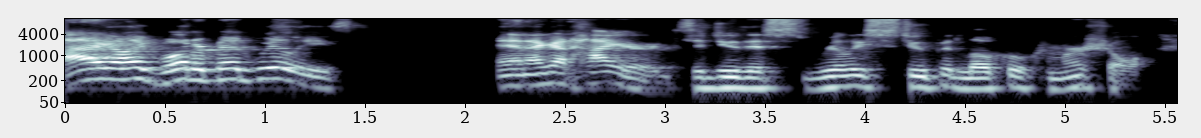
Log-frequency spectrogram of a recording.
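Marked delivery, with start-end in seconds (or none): 0.0-1.5 shrieking, very high-pitched, loud screaming yell. Speaker reenacts jumping on a waterbed as a kid for a commercial, retelling a scream.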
